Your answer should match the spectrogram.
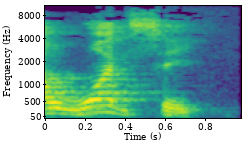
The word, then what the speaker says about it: Wodyssey: Outra coisa que dá para falar para vocês é que agora sim podemos divulgar, porque já está no ar, na Wodsey que se escreve W-O-D-Y-S-S-E-Y.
